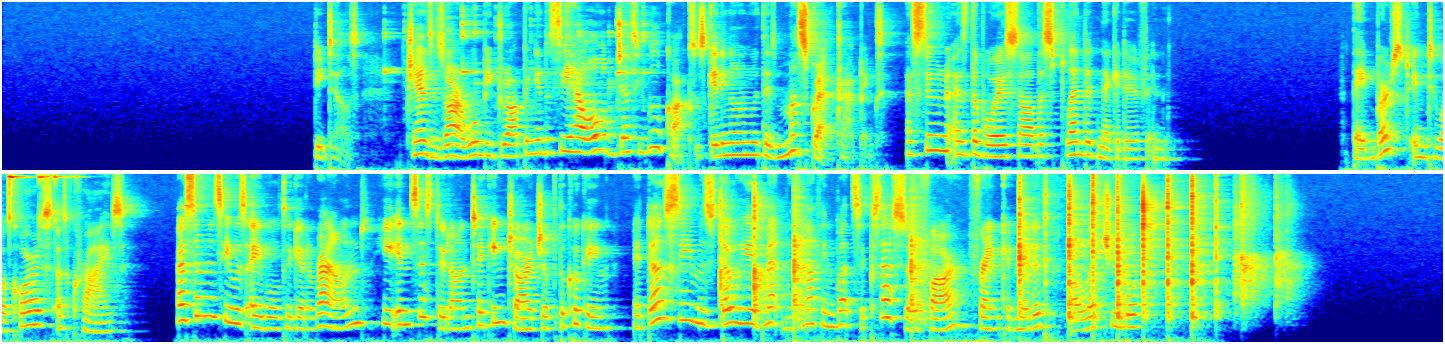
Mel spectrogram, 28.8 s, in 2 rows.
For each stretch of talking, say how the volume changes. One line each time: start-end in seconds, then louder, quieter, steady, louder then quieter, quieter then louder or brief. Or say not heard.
3.1-11.7 steady
13.4-25.8 steady.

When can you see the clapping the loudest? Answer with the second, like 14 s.
26 s.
